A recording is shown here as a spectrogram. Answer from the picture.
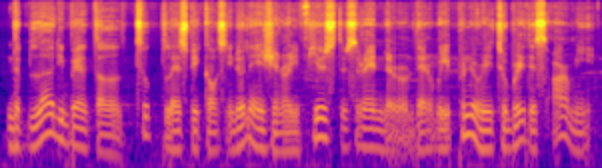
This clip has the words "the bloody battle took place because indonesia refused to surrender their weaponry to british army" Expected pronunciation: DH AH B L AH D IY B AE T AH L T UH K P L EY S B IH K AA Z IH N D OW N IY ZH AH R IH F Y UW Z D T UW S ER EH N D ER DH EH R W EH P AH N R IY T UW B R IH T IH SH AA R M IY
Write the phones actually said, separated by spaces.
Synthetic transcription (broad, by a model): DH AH B L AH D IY B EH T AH L T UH K P L EY S B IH K AA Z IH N D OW N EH SH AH R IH F Y UW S T UW S ER EH N D ER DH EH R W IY P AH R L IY T UW B R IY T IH S AA R M IY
